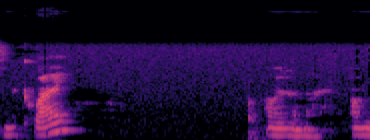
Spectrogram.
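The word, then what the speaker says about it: M'Quhae: Captain Peter McQuay, or McQuay, spelt M''Quhae. So I'm presuming it's McQuay.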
